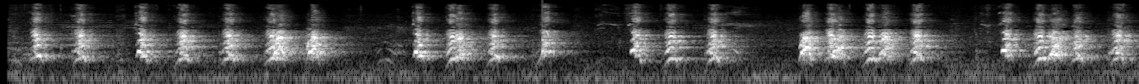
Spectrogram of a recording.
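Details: Long-coated male German Shepherd in Pakistan barking in loud, deep, rapid runs of four to six barks, separated by short pauses, keeping up throughout.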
